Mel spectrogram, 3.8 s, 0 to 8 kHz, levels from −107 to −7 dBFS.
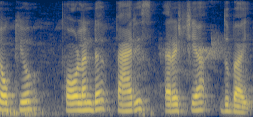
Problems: none marked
